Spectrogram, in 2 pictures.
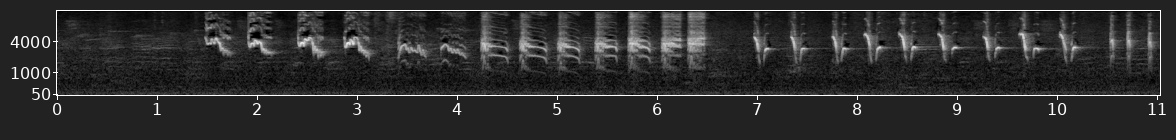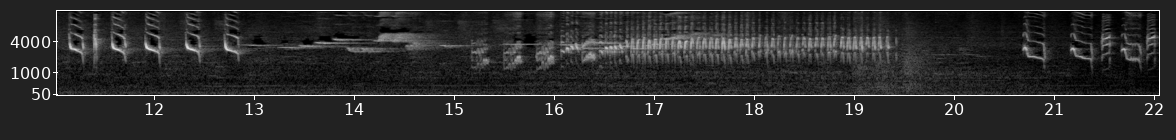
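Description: Lure-call recording of the wambi mini bird: a fast run of sharp chirps, then evenly repeated down-slurred whistled notes about two a second, then a harsh rasping chatter. After a short pause the chirping starts again near the end.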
